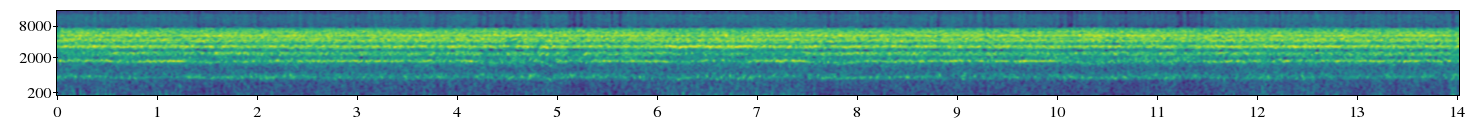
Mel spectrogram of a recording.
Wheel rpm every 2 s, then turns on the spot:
230, 230, 230, 220, 230, 230, 220.
none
